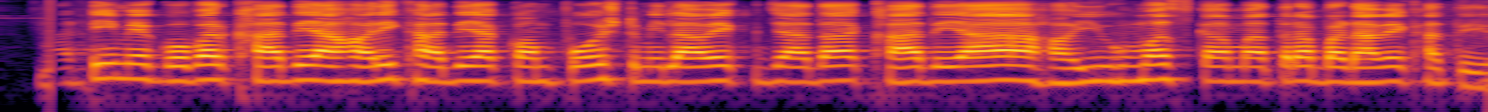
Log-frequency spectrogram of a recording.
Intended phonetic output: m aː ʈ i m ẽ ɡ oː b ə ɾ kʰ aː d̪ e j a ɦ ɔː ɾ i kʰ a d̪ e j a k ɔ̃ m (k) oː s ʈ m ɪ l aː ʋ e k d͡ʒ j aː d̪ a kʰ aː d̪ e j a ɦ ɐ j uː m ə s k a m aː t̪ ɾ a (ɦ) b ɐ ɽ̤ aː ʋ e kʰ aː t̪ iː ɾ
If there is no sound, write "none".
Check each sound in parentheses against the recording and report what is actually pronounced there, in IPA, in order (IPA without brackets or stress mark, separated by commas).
p, none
